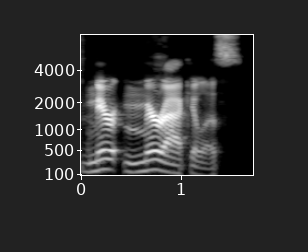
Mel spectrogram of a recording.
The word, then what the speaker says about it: miraculous: No, it's miraculous. – Miraculous. – Kevin can't say it either. It's miracle, it's miraculous.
